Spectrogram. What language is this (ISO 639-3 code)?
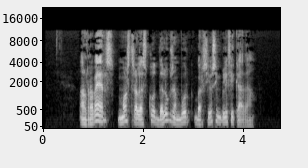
cat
